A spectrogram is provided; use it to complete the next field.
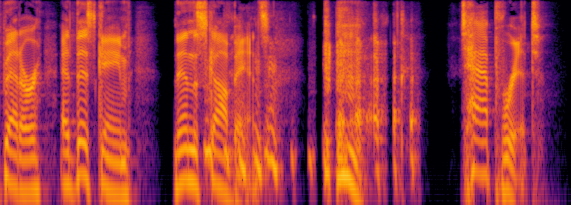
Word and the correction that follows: Taproot: Do you not know how to say the band name Taproot? Taproot.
